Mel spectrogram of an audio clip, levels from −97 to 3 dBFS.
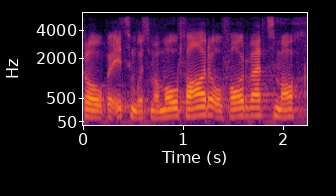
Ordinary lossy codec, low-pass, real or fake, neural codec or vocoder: none; 5.4 kHz; fake; codec, 44.1 kHz, 7.8 kbps, DAC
